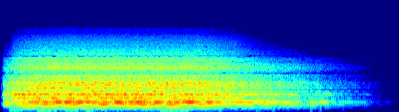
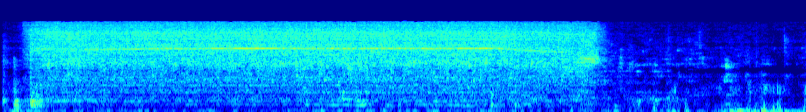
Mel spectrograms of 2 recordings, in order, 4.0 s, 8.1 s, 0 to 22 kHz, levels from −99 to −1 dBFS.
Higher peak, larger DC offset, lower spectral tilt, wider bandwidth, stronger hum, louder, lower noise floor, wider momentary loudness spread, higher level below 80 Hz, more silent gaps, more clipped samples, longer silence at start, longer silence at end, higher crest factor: first, -10 dBFS vs -30 dBFS; neither; first, -7.5 dB/octave vs 1.5 dB/octave; second, 6.6 kHz vs 11.5 kHz; neither; first, -23 LUFS vs -40 LUFS; about the same, -67 dBFS vs -66 dBFS; first, 15 LU vs 9 LU; about the same, -66 dBFS vs -70 dBFS; neither; neither; about the same, 0.05 s vs 0 s; first, 0.7 s vs 0 s; about the same, 16 dB vs 16 dB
